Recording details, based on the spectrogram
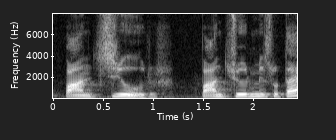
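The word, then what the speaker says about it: peinture: एन टी यू आर ई इसको पढ़ते हैं पंचूर पंचूर मीस होता है पेंटिंग नेक्स्ट वर्ड है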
